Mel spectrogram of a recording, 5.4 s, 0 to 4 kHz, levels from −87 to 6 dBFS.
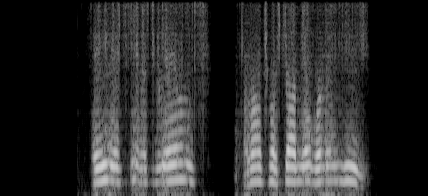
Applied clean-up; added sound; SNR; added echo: neural separator model SepFormer WHAMR!.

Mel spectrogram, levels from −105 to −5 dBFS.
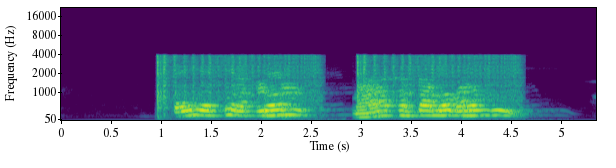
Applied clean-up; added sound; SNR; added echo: none; Coin (dropping); 16 dB; reverberation time 0.6 s.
